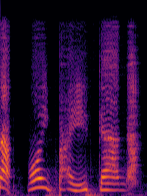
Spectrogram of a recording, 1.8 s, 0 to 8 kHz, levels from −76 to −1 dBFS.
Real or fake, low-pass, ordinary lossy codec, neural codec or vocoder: fake; 7.2 kHz; none; codec, 16 kHz, about 1 kbps, DyCAST, with the encoder's durations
